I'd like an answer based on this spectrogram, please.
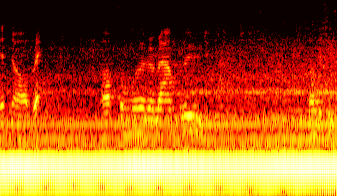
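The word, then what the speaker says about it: Brewood: we're continuing down towards a place called Brewd, but it's spelled Brewd, B-R-E-W-O-O-D, and we'll probably be mooring just past that at some point later today.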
